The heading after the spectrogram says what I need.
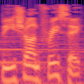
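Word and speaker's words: Bichon Frisé: Bichon frize he Bichon frize pronounced Bichon frize the plural is bichon's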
